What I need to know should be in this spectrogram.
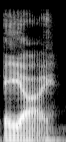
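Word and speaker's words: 愛: The Japanese concept of love is pronounced AI. Which is incredibly wild just on a phonetic level. The English letters AI, which stand for artificial intelligence, sound exactly like the Japanese word for love.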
